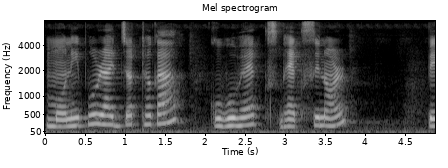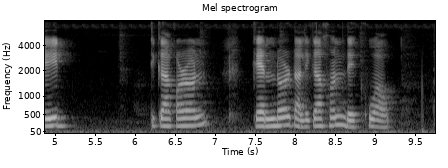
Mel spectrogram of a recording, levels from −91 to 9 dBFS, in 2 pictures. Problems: none marked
